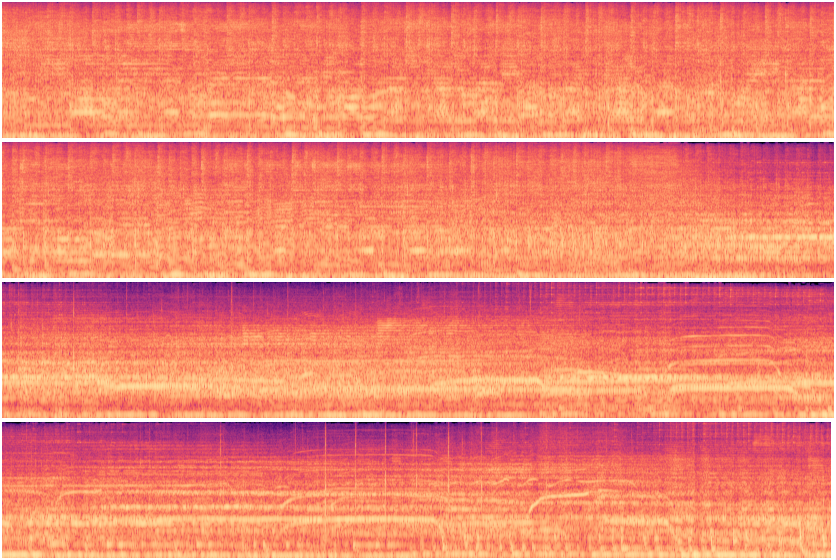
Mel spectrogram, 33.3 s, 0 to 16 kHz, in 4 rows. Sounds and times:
Dance music: 0.0s - 33.2s.

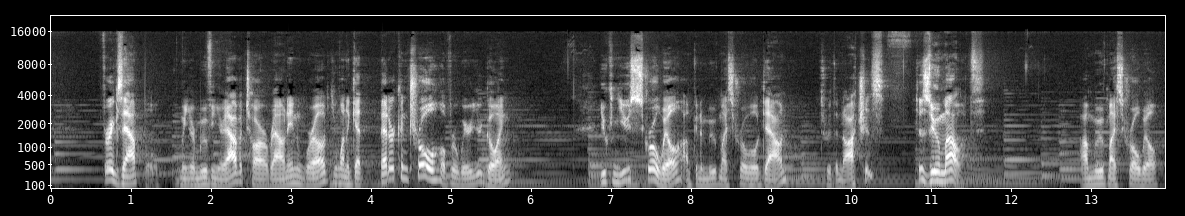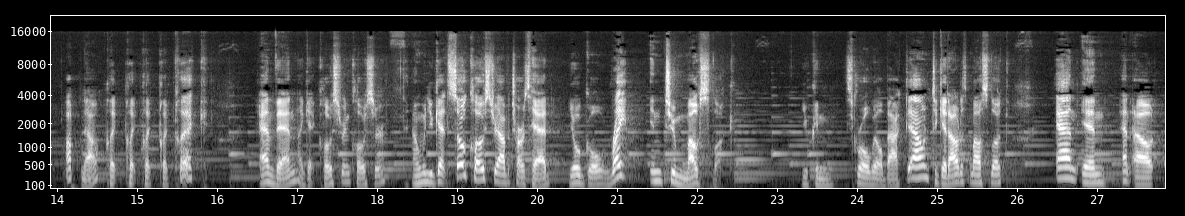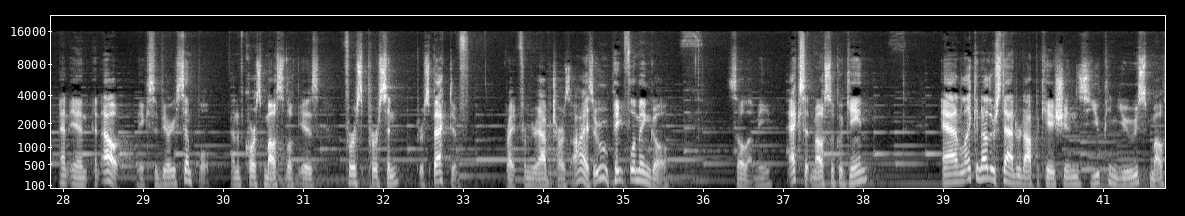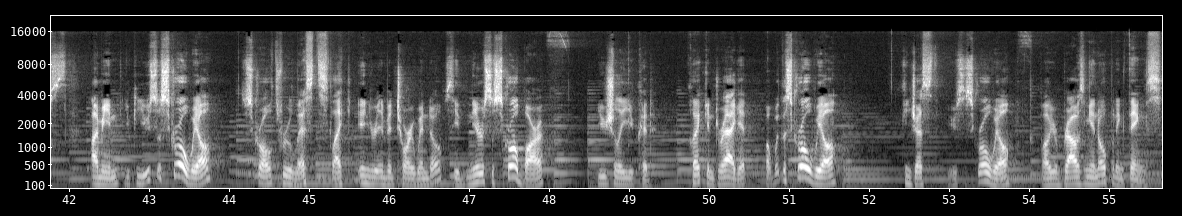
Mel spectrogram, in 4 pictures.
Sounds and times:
Music: 0.0s - 55.6s
Speech: 0.7s - 5.8s, 6.9s - 11.7s, 12.9s - 15.9s, 16.5s - 22.5s, 23.3s - 25.9s, 26.5s - 35.6s, 36.3s - 38.2s, 39.0s - 48.0s, 48.6s - 51.7s, 52.4s - 55.6s.

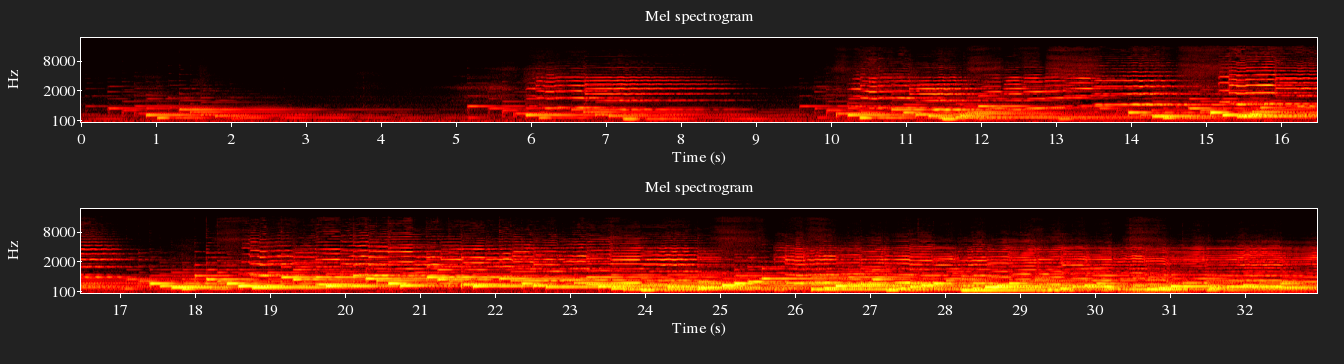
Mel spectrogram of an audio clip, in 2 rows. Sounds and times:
Pizzicato: 0.0s - 32.9s.

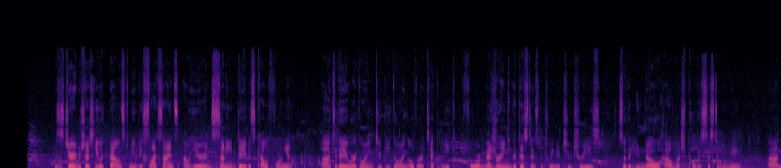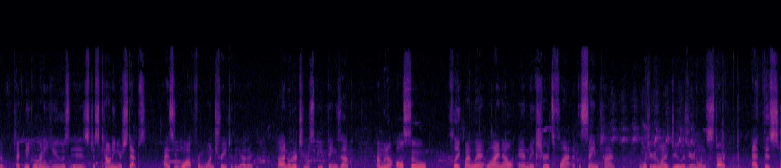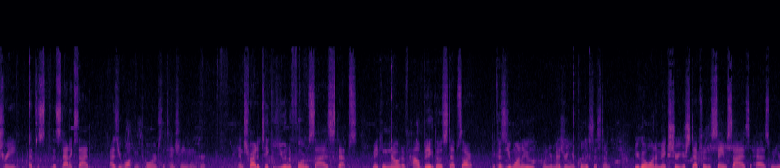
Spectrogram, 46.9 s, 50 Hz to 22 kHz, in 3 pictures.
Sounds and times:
Speech: 1.1s - 35.4s, 36.0s - 46.8s.

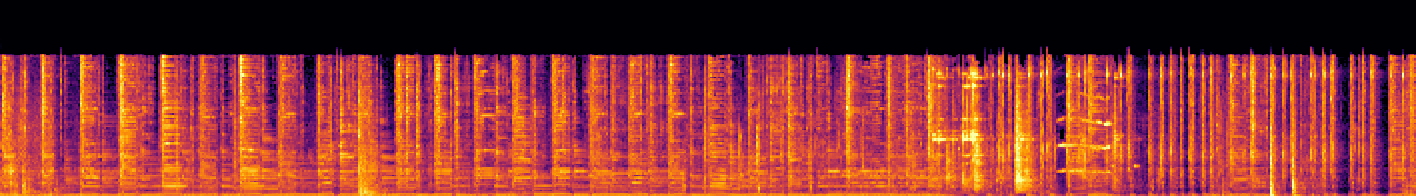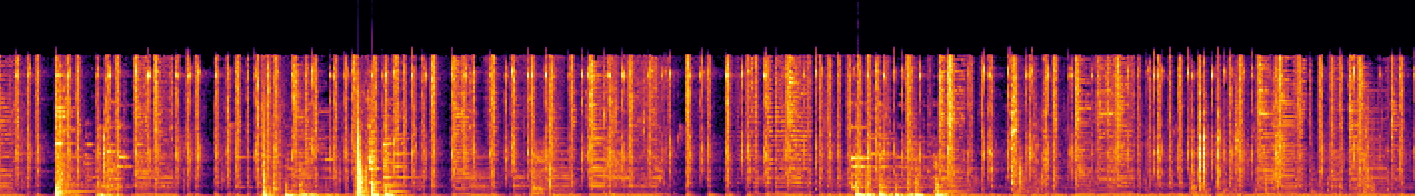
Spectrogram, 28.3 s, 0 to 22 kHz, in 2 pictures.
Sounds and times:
Music: 0.0s - 28.3s.

